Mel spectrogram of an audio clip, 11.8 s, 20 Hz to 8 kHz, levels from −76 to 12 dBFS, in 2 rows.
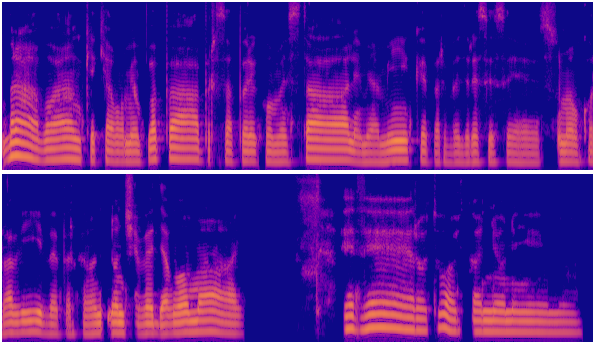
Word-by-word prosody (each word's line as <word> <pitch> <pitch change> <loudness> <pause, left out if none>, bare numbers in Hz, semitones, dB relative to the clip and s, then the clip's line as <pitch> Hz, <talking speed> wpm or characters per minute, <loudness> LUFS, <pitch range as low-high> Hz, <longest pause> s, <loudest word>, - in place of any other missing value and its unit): Brava 155 -7 +4
anche, 150 -4 +1
chiamo 125 -2 -1
mio 125 0 0
papà 150 +1 +2
per - - -8
sapere 125 -1 -3
come 120 -1 -3
sta, 145 +3 +3
le 130 -3 -1
mie 120 0 -3
amiche, 135 +1 +1
per 120 -1 -9
vedere 115 +1 -6
se 120 - -6
se 115 -1 -7
sono 125 +2 -3
ancora 125 +2 -2
vive, 135 -3 0
perché 120 +1 -11
no 125 +2 0
non 135 -1 +4
ci 130 - -7
vediamo 125 +2 +3
mai. 145 -3 +2 1.0
È 185 +1 +2
vero, 180 -3 +2
tu 200 +5 -5
hai 165 -5 +2
il 150 - -11
cagnolino. 145 -2 -2
135 Hz, 155 wpm, -21 LUFS, 125-150 Hz, 1.0 s, Brava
